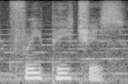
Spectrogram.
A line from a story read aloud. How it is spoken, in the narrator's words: whispering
